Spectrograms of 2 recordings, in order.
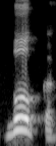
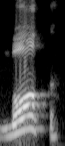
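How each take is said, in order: First: The vowel is an 'oo' sound. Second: The vowel is a short 'o' sound. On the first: The speaker calls it right. "डबल ओ अगर रहता है तो हम उसको ऊ पढ़ेंगे" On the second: The speaker calls it wrong. "बॉक नहीं"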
